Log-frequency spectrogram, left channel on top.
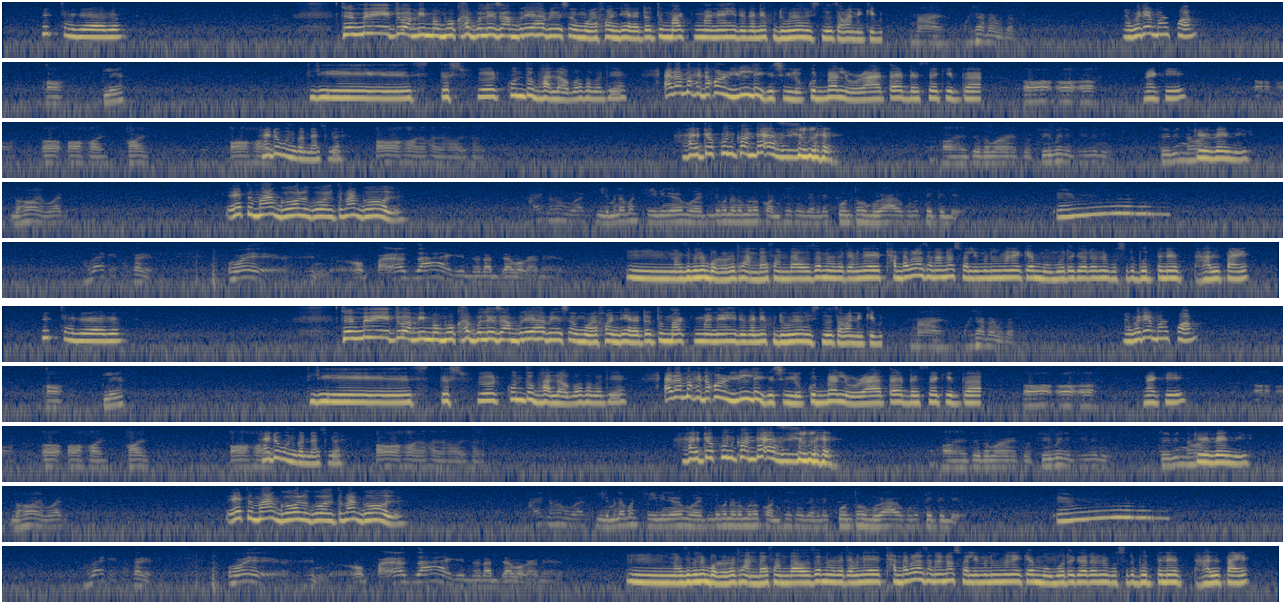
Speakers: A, on the right; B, on the right.
A: তাকে আৰু। <unintelligible> তুমি মানে
B: তাকে
A: এইটো আমি মম' খাবলৈ যাম বুলি ভাবিছো মই সন্ধিয়া ত' তোমাক মানে সেইটো কাৰণে সুধিব বুলি ভাবিো যাবা নি
B: নাই পইচা নাই মোৰ তাত,
A: হ'ব দিয়া মই খুৱাম
B: অঁ। প্লেচ?
A: প্লেচ ত কোনটো ভাল হ'ব সবতকে? এটা মই সেইদিনাখন ৰিল দেখিছিলো কোনোবা ল'ৰা এটাই বেচে কিব
B: অঁ, অঁ, অঁ,
A: কি
B: অঁ, অঁ, অঁ, অঁ হয়। হয়। অঁ হয়,
A: সেইটো কোন কণতে আছিলে?
B: অঁ হয় হয় হয় হয়।
A: সেইটো কোনখনতে আছিলে?
B: অঁ সেইটো তোমাৰ সেইটো ত্ৰিবেণী ত্ৰিবেণী। ত্ৰিবেণী নহয়,
A: ত্ৰিবেণী।
B: নহয় <inaudible>
A: এ, তোমাৰ গ'ল গ'ল তোমাৰ গ'ল।
B: আৰে নহয়, মুৰা তেঁতেলী মানে মই ত্ৰিবেণী আৰু মুৰা তেঁতেলী মানে, কনফিউজ হৈ যাই মানে, কোনটো মুৰা আৰু কোনটো তেঁতেলী।
A: উম!
B: সঁচাকে, সঁচাকে। মই অ'! পাৰা যায়। <unintelligible>
A: উম, আজি মান, বতৰটো ঠাণ্ডা চাণ্ডাও যে, তেতিয়া মানে, ঠাণ্ডা বতৰত জানা ন' ছোৱালী মানুহ মানে, কিবা ম'ম'টো কিবাটা মানে বস্তুটো বহুত মানে ভাল পায়।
